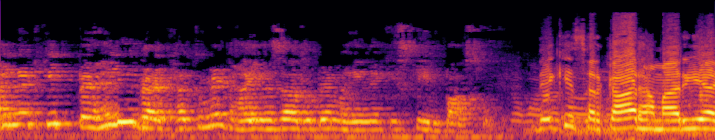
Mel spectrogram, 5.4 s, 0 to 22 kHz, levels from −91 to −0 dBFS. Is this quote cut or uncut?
cut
